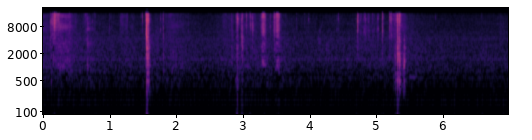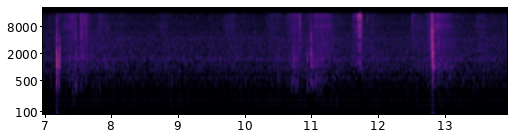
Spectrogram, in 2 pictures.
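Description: Small plastic parts click and tap as hands handle them.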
